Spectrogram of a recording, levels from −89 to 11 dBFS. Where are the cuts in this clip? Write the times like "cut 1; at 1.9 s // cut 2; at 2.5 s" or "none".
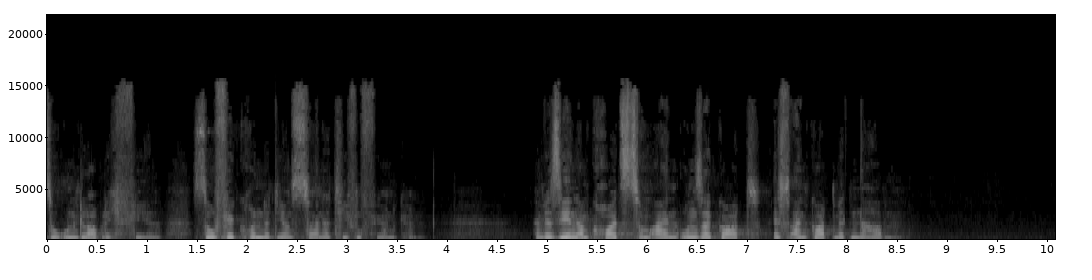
cut 1; at 3.1 s // cut 2; at 7.2 s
